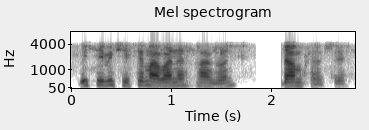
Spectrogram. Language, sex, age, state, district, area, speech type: Bodo, male, 18-30, Assam, Kokrajhar, rural, conversation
